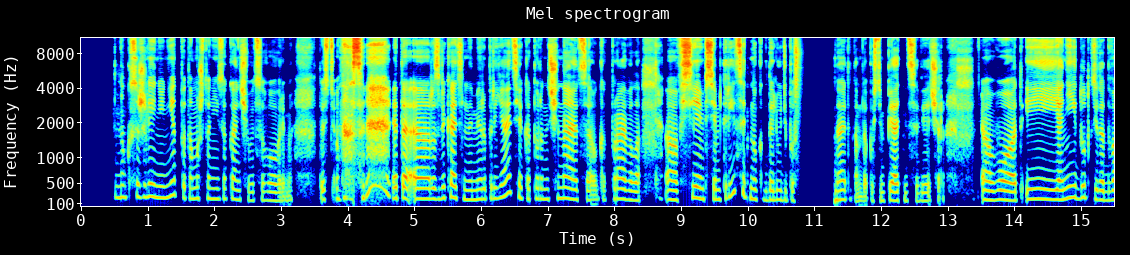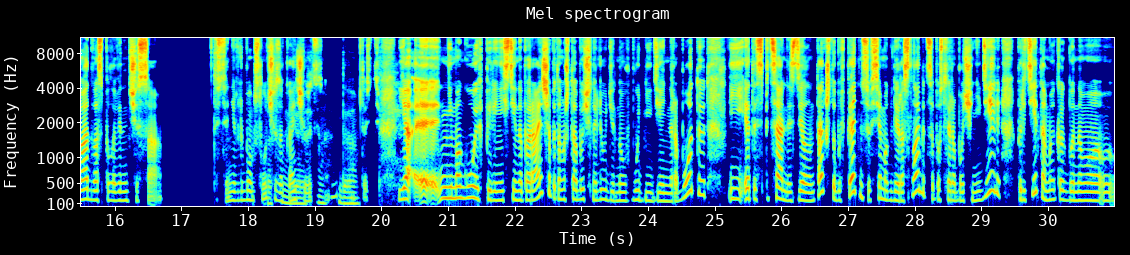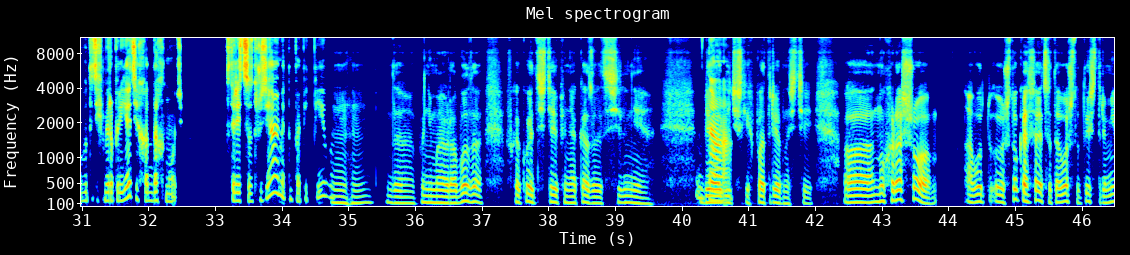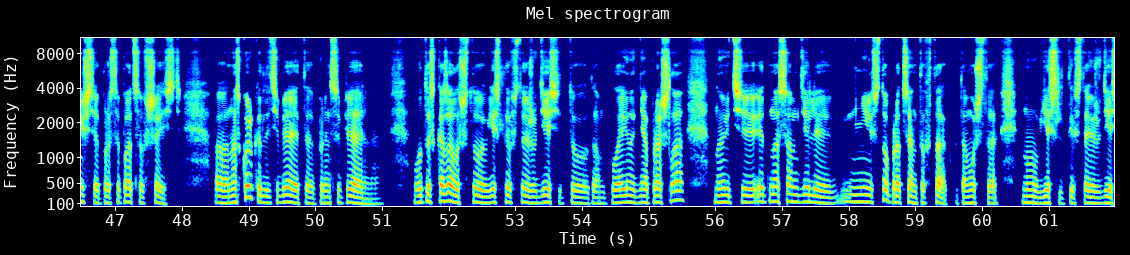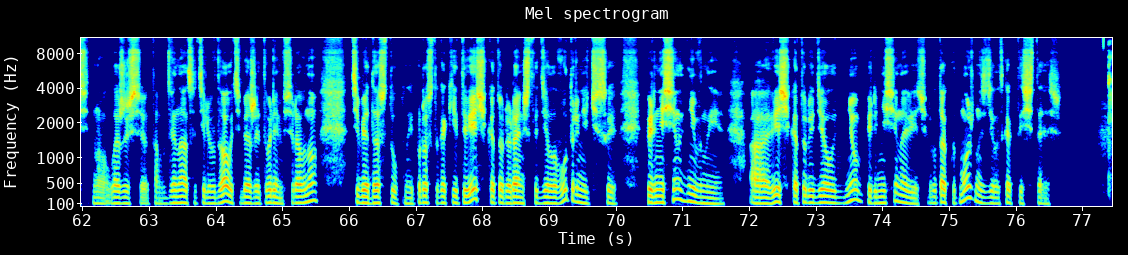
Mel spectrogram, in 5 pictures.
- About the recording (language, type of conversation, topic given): Russian, advice, Почему у меня проблемы со сном и почему не получается придерживаться режима?
- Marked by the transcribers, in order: laughing while speaking: "нас"; other background noise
